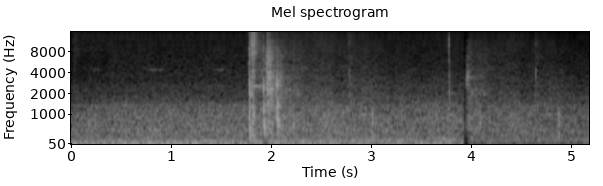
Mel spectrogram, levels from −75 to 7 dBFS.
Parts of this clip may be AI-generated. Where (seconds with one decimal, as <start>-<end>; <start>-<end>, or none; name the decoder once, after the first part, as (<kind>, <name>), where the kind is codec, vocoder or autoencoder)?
none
